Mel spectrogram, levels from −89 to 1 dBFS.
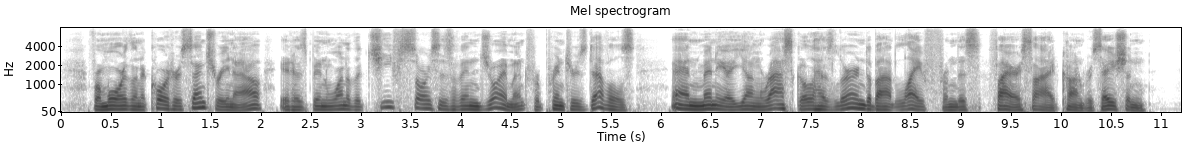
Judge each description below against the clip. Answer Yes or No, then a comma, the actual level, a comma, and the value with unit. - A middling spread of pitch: Yes, average, 3.8 semitones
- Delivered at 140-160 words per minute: No, average, 175 wpm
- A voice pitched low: Yes, low, 110 Hz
